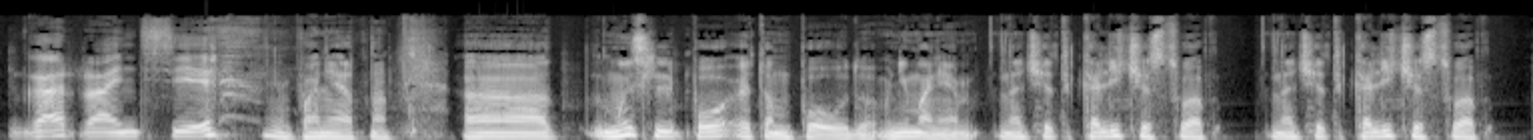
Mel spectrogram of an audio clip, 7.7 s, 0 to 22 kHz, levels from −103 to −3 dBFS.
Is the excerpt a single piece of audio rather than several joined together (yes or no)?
no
